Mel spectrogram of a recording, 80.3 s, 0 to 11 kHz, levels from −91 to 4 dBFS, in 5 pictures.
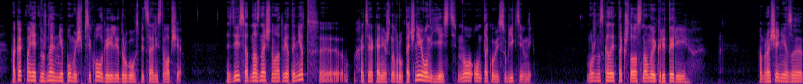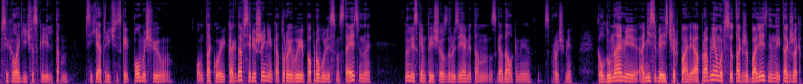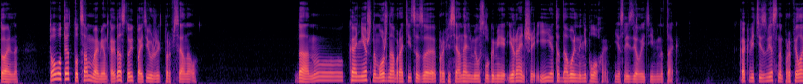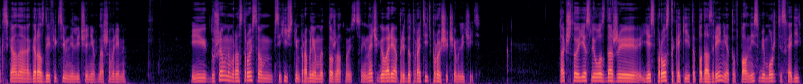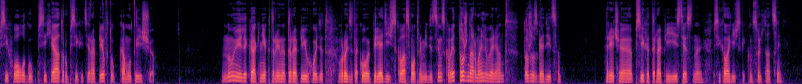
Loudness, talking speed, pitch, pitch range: -27 LUFS, 135 wpm, 120 Hz, 110-135 Hz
